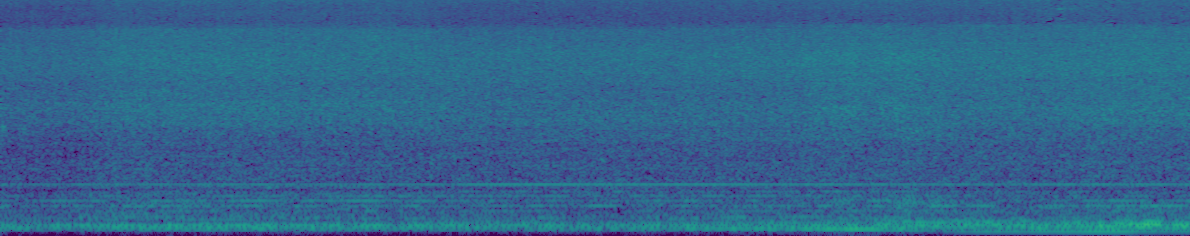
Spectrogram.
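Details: A steady low hum of traffic or machinery with broadband hiss runs the whole time, and no animal calls stand out.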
